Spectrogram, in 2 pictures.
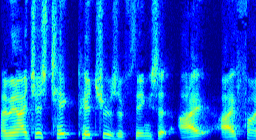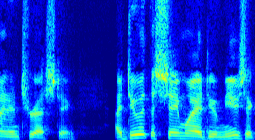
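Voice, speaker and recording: Against a quiet background, a man with a Canadian accent talks at a fairly quick pace, his fairly high pitch moving in lively intonation. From Canada. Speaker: electronic musician. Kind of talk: casual interview chat. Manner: halting, repeats words.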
